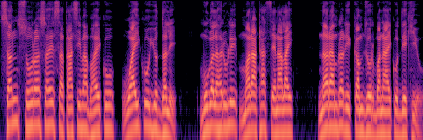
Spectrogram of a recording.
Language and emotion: Nepali, neutral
